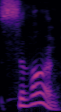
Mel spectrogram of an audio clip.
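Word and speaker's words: Shavon: It's Revel and it's Savon. You don't pronounce the H.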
